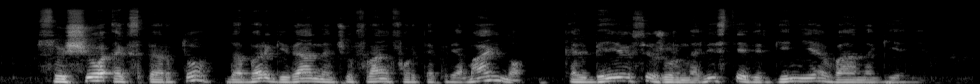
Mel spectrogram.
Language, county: Lithuanian, Kaunas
